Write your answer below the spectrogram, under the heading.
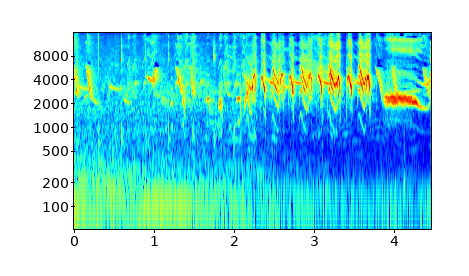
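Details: Chinese hwamei during a tail-fanning display. Soft chatter gives way to a rapid burst of sharp, high repeated notes, ending in a sustained level whistle.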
